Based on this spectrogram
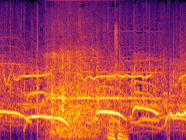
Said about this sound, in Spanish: Vamos, a, aplausos, por favor. A ver si los encuentro.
